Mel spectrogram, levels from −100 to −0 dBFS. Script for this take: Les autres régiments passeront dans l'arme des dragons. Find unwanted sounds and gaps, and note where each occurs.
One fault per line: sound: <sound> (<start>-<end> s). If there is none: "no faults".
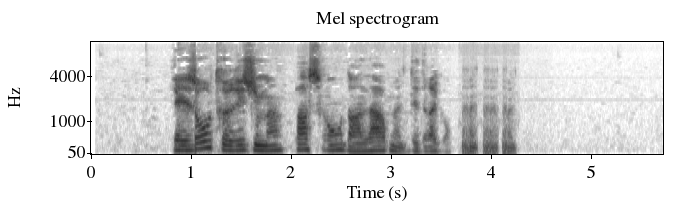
sound: laugh (3.7-4.3 s)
